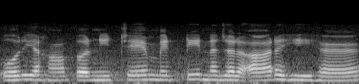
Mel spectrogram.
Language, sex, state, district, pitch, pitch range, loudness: Hindi, female, Haryana, Rohtak, 200 Hz, 190-210 Hz, -15 LUFS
